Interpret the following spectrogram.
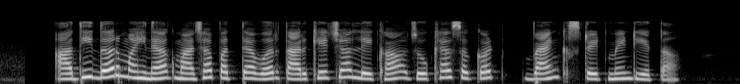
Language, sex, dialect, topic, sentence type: Marathi, female, Southern Konkan, banking, statement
